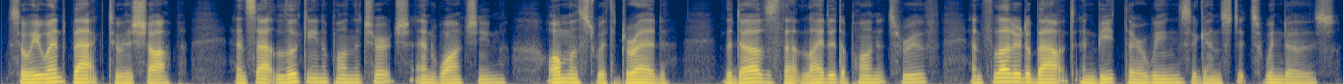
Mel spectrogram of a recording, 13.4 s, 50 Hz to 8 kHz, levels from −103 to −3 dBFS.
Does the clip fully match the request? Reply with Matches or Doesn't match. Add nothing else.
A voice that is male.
Matches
